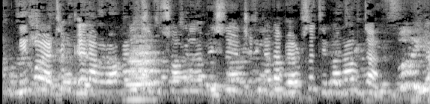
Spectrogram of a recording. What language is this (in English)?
Georgian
